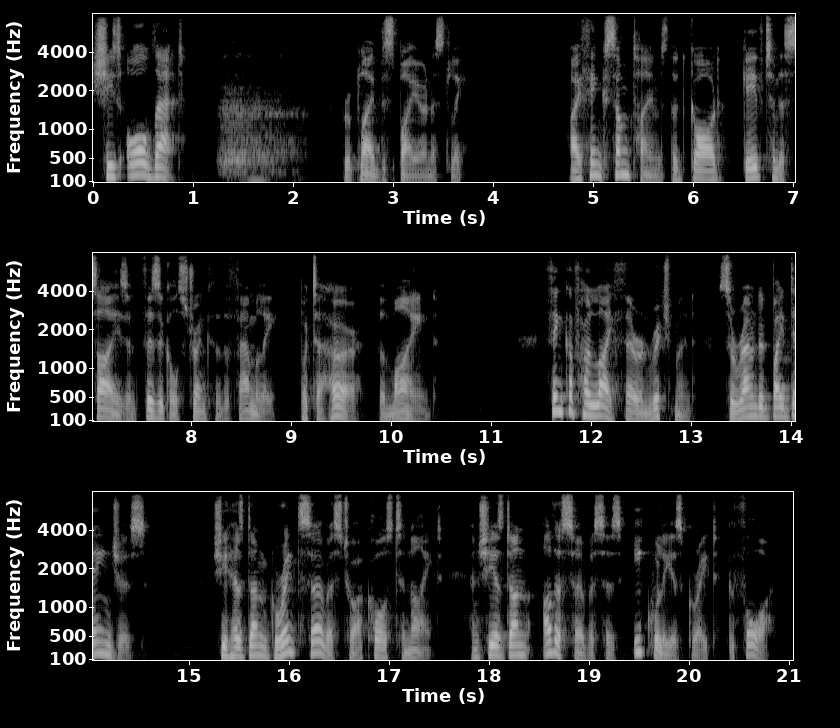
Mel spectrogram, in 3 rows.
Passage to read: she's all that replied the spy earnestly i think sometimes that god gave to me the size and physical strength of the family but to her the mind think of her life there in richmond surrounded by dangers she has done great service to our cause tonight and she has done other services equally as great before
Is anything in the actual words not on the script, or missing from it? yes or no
yes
